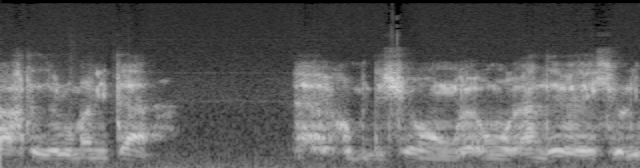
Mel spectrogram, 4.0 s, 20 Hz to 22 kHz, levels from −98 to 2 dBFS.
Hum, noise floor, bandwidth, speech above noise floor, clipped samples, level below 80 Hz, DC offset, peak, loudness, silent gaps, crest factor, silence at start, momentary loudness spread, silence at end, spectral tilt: none; -47 dBFS; over 20 kHz; 27 dB; under 0.1%; -54 dBFS; under 0.1%; -2 dBFS; -18 LUFS; none; 20 dB; 0 s; 7 LU; 0 s; -2 dB/octave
